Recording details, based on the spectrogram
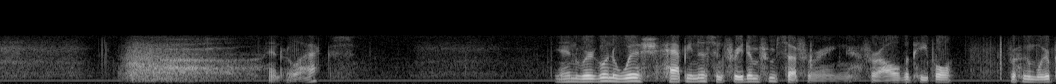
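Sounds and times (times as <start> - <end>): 
slow deep breath during a guided relaxation prayer: 0.0 - 2.7, 4.1 - 5.2
speech: 2.7 - 3.5, 5.5 - 10.5.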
